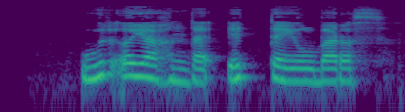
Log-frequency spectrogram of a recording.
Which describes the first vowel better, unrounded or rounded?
rounded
